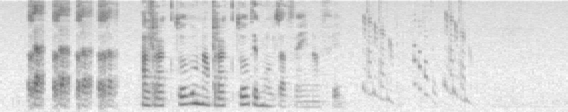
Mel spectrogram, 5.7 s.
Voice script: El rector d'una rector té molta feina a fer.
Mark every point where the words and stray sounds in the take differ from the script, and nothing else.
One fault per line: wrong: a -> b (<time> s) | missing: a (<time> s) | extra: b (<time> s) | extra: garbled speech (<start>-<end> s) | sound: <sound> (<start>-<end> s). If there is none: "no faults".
sound: laugh (0.3-1.2 s)
sound: chirp (3.6-4.8 s)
